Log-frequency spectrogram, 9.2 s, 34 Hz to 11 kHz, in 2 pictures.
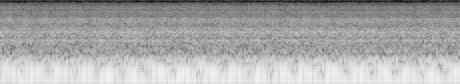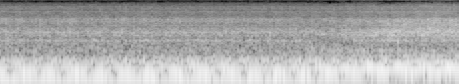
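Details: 2006 6.0L diesel, hot crank/no-start with the ICP sensor unplugged, after a new ICP sensor, pigtail and IPR: steady, even starter cranking that never catches.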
